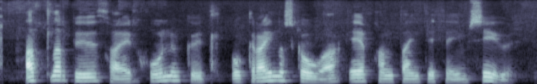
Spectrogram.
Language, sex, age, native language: Icelandic, male, 18-19, Icelandic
